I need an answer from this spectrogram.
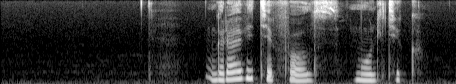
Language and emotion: Russian, neutral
